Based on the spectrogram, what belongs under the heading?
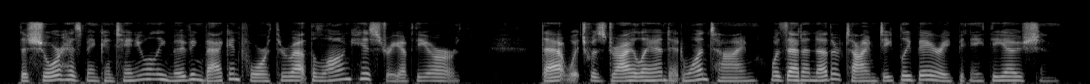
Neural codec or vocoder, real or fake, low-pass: none; real; 7.2 kHz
